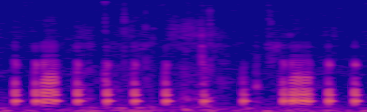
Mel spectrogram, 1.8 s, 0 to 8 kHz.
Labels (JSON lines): {"label": "biophony, knock croak", "recorder": "SoundTrap 300"}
